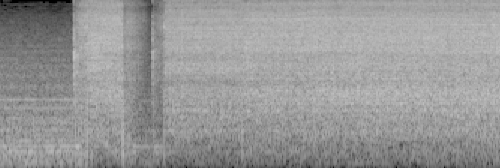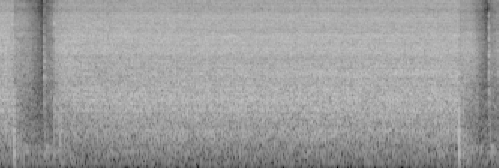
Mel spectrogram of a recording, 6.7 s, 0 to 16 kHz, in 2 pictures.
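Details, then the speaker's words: Everlast Power Plasma 50 plasma cutter at 19 amps on very thin gauge steel: a steady, even high arc hiss with short gaps between cuts as it goes through like paper. Normal cutting. "But anyway, you can see he went right through that like a piece of paper."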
